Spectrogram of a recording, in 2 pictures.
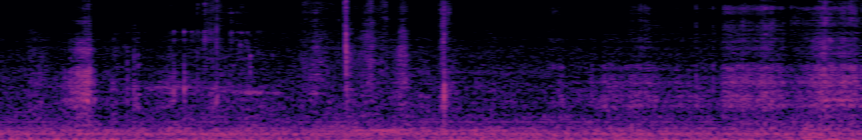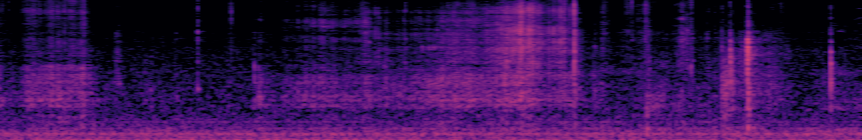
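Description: Faint scratching of a pen-style hobby knife blade cutting through a paper template on a cutting mat, with a slightly louder rasp near the end.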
